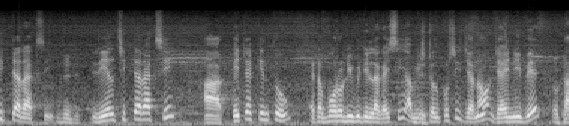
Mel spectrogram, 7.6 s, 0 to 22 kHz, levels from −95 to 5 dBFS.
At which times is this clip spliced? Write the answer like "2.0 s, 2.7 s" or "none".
none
